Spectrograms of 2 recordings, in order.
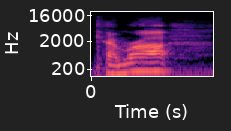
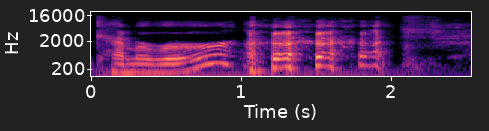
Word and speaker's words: Kemmerer: When Americans pronounce horror, it sounds really weird, like horror does sound better, I'll admit, but Kemmerer sounds better than Kemmerer. But anyway, I'm sorry, in Australia, ER is pronounced as A.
